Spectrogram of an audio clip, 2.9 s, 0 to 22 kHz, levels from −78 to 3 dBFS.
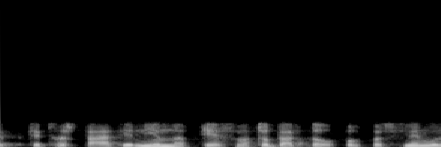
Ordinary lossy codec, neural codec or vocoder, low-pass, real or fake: Opus, 32 kbps; codec, 16 kHz, 0.5 kbps, FunCodec, trained on LibriTTS, 25 frames a second; 3.6 kHz; fake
